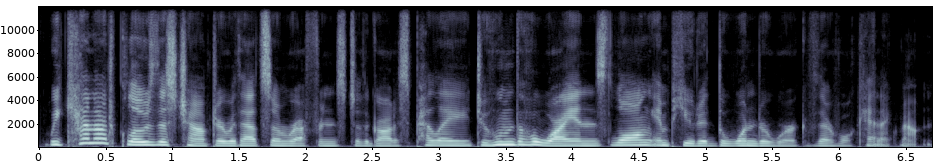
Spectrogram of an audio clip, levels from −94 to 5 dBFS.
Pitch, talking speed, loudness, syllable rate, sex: 195 Hz, 225 wpm, -17 LUFS, 6.2 syllables/s, female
